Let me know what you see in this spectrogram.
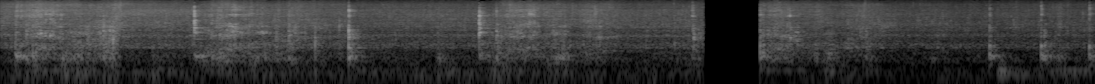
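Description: Chicken and spice masala sizzling as it is fried (the bhuna stage), stirred with a metal spoon that scrapes and clicks against the metal pot every second or so. The sound cuts out for about half a second around seven seconds in.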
